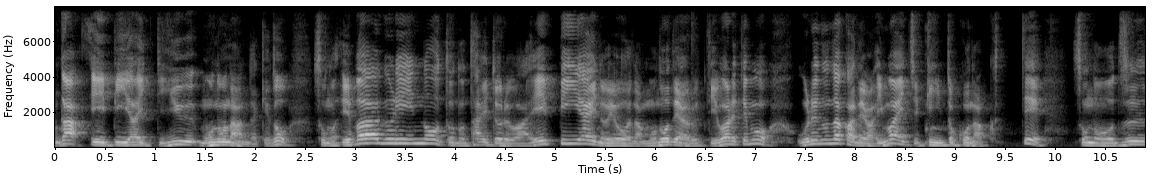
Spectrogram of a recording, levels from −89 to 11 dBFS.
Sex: male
